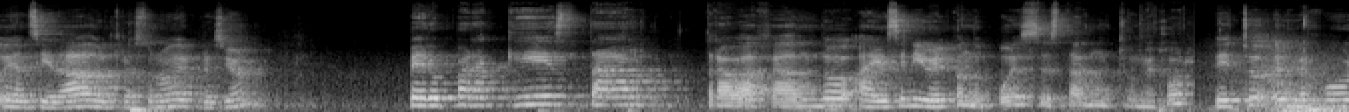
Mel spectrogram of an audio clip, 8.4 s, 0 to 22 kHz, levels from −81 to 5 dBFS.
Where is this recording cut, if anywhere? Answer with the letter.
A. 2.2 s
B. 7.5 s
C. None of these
B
